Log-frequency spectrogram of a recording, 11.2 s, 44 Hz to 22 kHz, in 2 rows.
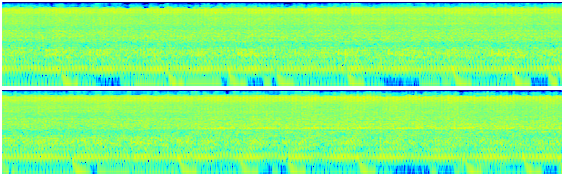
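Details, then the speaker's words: Honda EB3500 generator at about 60–62 Hz, engine just above 3600 rpm (about 3650–3660) unloaded, dropping to about 60 Hz under load: high, steady buzz at even governed speed, no surging or knocking; healthy. "as predicted when we first turned it on it was at like 60 62 hertz something like that and the engine rpm was a little bit above 3600"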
